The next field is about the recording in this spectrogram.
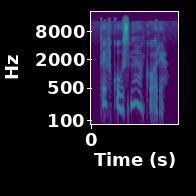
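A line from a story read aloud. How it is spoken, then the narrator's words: Whisper. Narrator (Russian): шепнул Морок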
